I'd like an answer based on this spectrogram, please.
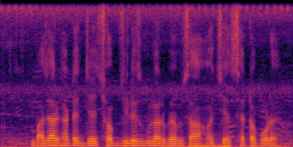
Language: Bangla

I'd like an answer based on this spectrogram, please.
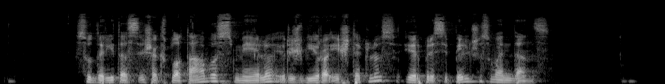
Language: Lithuanian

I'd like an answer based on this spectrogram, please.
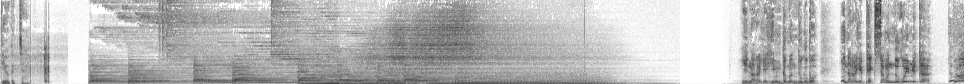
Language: Korean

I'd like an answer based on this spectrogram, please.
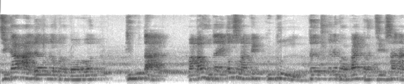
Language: Indonesian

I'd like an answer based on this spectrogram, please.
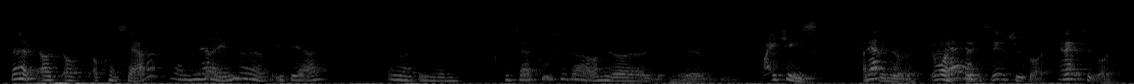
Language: Danish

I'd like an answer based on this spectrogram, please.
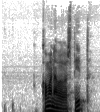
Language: Catalan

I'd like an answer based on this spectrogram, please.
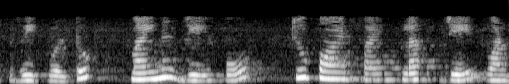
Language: Malayalam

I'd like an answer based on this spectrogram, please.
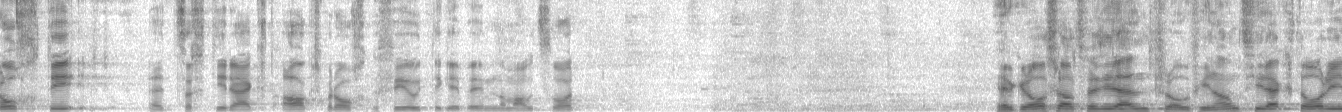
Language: Swiss German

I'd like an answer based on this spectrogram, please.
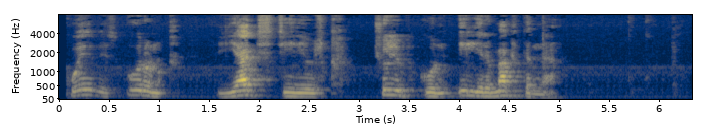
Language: Jaqaru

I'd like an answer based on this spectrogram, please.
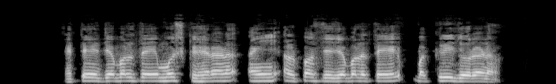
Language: Sindhi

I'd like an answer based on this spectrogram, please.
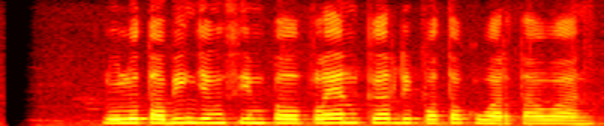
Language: Sundanese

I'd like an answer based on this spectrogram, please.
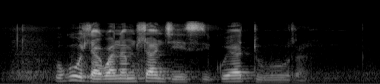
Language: South Ndebele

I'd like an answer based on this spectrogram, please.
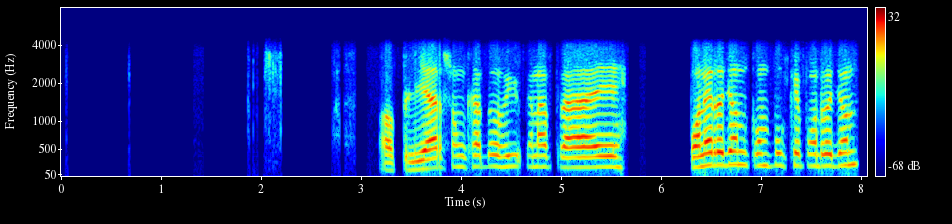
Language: Santali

